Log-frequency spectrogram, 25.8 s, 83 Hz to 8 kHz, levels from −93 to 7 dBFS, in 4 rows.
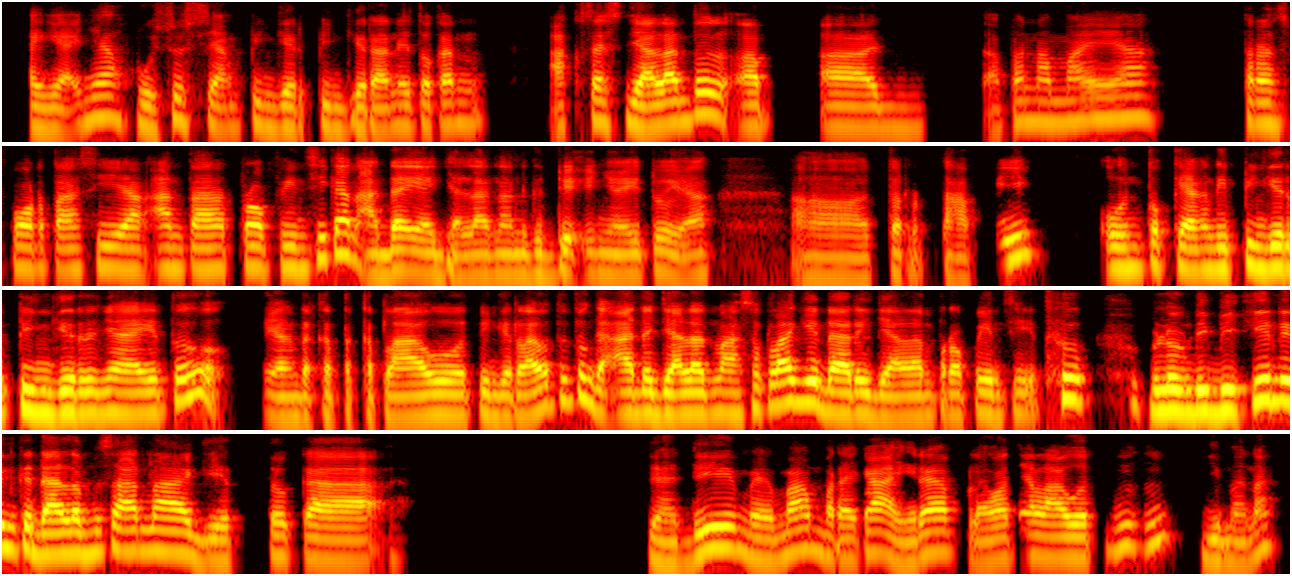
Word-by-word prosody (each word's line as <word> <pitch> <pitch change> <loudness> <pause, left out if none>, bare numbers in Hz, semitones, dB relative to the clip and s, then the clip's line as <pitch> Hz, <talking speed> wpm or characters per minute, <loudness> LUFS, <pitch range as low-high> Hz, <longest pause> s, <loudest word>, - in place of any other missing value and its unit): Kayaknya 135 +8 -5
khusus 150 +3 -8
yang 130 0 -8
pinggir-pinggiran 135 -2 -6
itu 140 0 -5
kan 150 +1 -5 0.4
akses 155 +3 -6
jalan 150 +1 +3
tuh 210 - +3
ep 140 -1 -2 0.2
eee, 135 -1 -2 0.6
apa 140 - -10
namanya, 155 - -6 0.6
transportasi 150 -1 -2
yang 140 -1 0
antar 145 0 -1
provinsi 150 +1 -1
kan 235 - +5
ada 120 +3 +1
ya 130 -2 0
jalanan 115 +1 -4
gedenya 125 0 -5
itu 130 +3 -7
ya, 120 +2 -6 0.4
eee, 110 -1 -7
ter - - -6 0.2
tapi, 105 - -8 0.5
untuk 150 +3 -1
yang 140 0 +4
di - - +2
pinggir-pinggirnya 150 -2 +3
itu, 145 +9 -1 0.5
yang 125 -1 0
deket-deket - - -6
laut 135 +2 +3
pinggir 130 -1 -1
laut 180 - +4
itu 220 +3 -1
enggak - - 0
ada 145 - +4
jalan 140 +1 +5
masuk 145 +5 -3
lagi 210 +1 +8
dari 140 -6 +6
jalan 125 0 +1
provinsi 140 +1 -1
itu 230 -2 +4 0.3
belum 155 0 +7
dibikinin 160 +8 +6
ke 195 - +6
dalam 160 0 +7
sana 175 -1 +3
gitu, 130 +3 -6
Kak. 130 -1 0 1.2
Jadi 120 +6 -4 0.3
memang 140 +7 0
mereka 135 +2 -2
akhirnya 120 +7 +1 0.2
lewatnya 135 +5 -2
laut. 140 0 +2
Mmm, 210 +5 -6 0.2
gimana? 125 -2 -6
145 Hz, 145 wpm, -24 LUFS, 130-155 Hz, 1.2 s, lagi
